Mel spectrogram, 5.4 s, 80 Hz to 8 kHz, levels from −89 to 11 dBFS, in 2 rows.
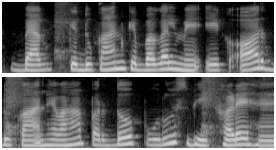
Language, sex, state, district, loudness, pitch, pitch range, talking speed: Hindi, female, Jharkhand, Garhwa, -15 LUFS, 230 Hz, 220-250 Hz, 185 wpm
